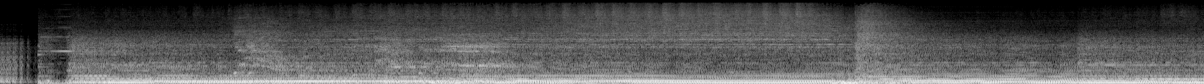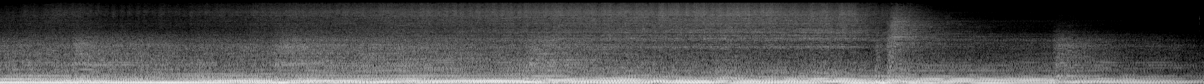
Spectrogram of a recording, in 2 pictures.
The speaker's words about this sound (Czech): a teď teda živá verze skladby …. Pust to tam.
